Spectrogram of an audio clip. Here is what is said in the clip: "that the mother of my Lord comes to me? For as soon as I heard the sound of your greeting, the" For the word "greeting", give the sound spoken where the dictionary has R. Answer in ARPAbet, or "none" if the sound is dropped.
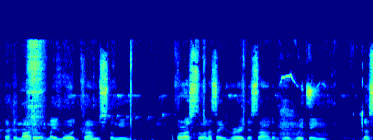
W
